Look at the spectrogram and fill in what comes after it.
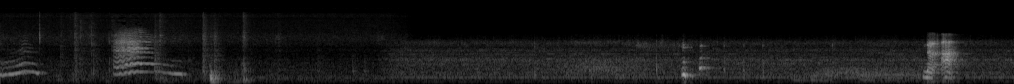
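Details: Jealous pet cat indoors gives two clear meows in quick succession, each rising then falling in a smooth arch, followed by a long quiet stretch of room hiss, a short sharp knock and brief human voices.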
